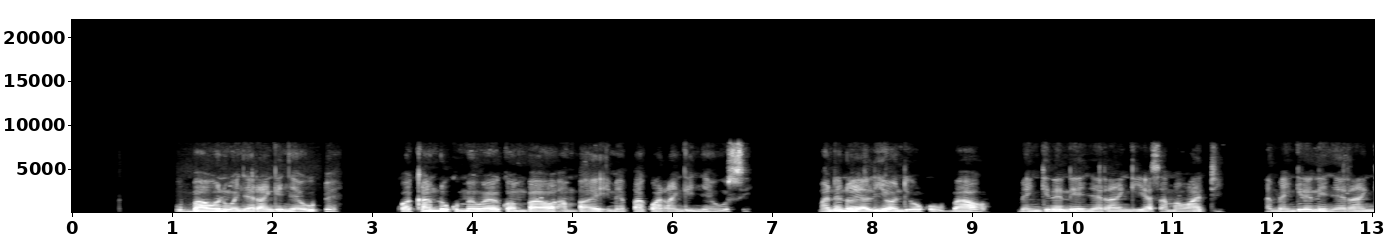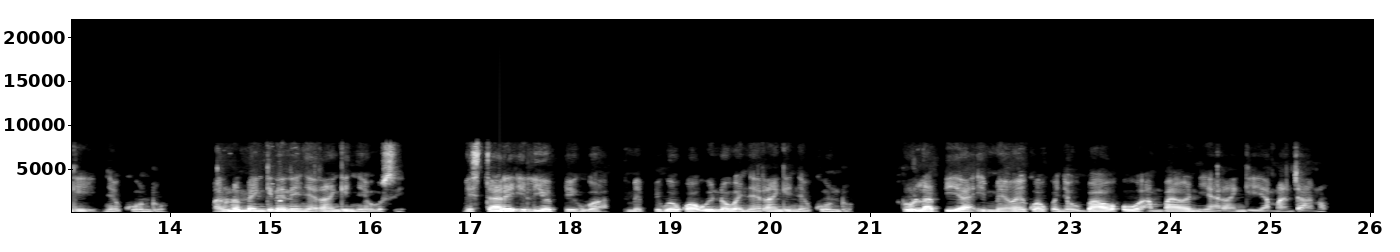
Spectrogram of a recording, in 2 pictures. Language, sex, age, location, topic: Swahili, male, 25-35, Kisumu, education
